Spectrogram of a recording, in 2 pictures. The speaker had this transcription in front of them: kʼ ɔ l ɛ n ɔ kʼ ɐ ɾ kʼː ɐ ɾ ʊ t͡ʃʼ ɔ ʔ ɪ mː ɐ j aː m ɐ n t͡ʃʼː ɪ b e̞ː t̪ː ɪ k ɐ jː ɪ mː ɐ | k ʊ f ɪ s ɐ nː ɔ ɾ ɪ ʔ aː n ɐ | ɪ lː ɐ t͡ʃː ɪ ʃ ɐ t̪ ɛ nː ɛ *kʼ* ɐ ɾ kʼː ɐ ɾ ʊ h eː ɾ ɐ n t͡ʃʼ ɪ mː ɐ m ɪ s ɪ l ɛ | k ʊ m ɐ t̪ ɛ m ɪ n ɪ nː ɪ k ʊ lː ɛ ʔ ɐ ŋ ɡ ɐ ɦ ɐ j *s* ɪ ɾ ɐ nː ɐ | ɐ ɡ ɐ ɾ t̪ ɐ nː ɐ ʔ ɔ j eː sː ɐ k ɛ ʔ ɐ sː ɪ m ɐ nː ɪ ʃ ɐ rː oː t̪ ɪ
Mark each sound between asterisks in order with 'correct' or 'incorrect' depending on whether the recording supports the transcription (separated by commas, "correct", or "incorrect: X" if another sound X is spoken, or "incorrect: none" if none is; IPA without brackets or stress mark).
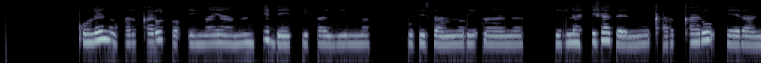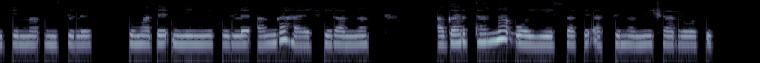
correct, incorrect: ʃ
